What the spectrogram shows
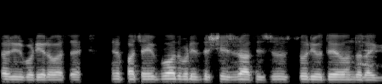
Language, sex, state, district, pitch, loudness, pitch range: Garhwali, male, Uttarakhand, Uttarkashi, 120 Hz, -19 LUFS, 115-125 Hz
